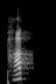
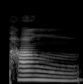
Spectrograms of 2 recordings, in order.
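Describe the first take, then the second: First: The syllable ends in a k sound. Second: The syllable ends in an ng sound. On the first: This is how the syllable is written. "I know it's 박" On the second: This is how the syllable is actually said. "but it's really pronounced as 방"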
